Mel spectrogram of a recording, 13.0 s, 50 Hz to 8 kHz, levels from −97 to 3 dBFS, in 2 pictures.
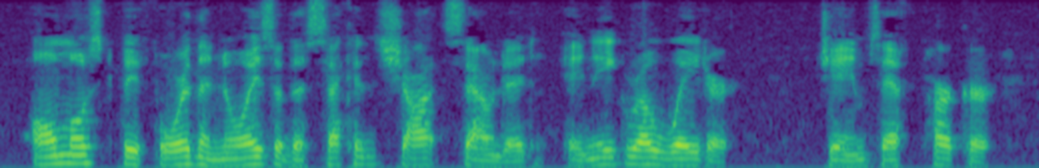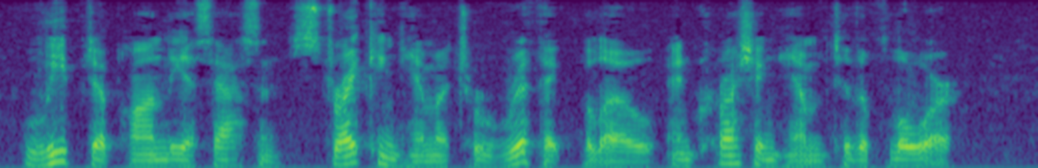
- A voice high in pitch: No, low, 115 Hz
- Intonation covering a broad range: No, average, 4.5 semitones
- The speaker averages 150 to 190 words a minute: No, average, 140 wpm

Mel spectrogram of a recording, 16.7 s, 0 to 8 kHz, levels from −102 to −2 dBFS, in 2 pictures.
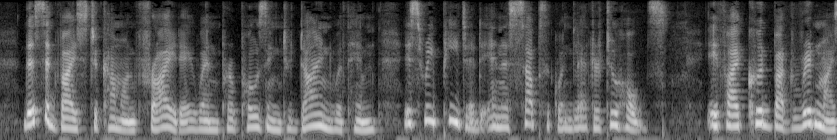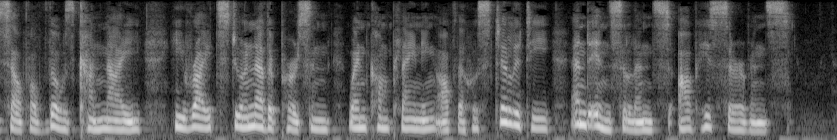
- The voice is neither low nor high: Yes, medium, 165 Hz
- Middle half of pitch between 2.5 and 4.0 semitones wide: No, average, 4.8 semitones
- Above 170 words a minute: No, average, 160 wpm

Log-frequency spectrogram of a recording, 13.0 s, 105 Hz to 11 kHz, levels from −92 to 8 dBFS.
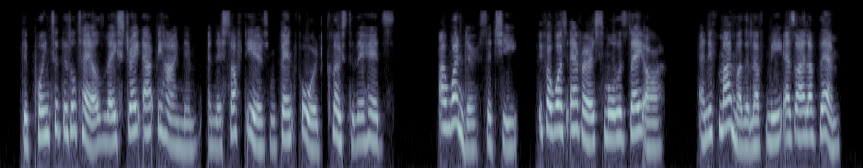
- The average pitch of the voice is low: No, high, 230 Hz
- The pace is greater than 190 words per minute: Yes, average, 200 wpm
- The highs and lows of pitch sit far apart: Yes, wide, 5.9 semitones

